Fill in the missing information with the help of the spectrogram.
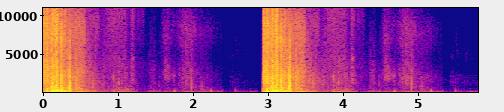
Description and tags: A dinosaur falls to the ground. Heavy impact. Made with dufflebag, laundry bag, leather couch cushions and a plastic bag.
Second impact has a slightly different EQ
impact, floor, giant, drop, creature, ground, heavy, dinosaur, monster, falling, thud, fall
